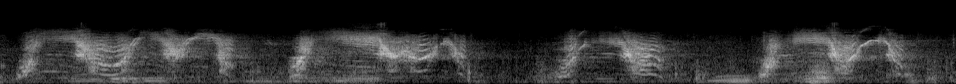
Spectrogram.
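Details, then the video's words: Hungry baby monkey named Leo, nicknamed Rainbow, crying and begging its mother for milk; shrill, wavering screams rise and fall in repeated bursts about every two seconds, with short pauses between. "Very Angry Need Milk"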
